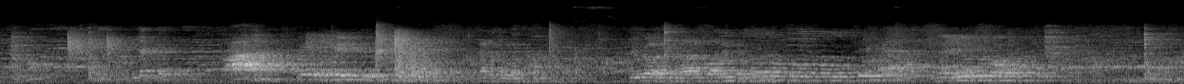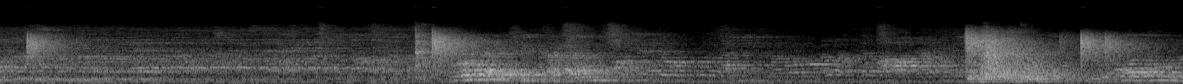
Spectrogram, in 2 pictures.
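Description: Snooker balls click sharply as a cue strikes.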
